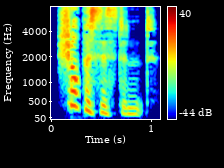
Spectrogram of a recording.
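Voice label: "shop assistant", British English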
